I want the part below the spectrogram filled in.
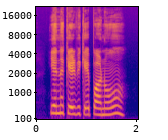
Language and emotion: Tamil, sad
